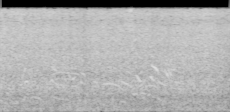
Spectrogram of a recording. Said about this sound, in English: And speaking of sound, so here here's what Niagara Falls sounds like.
